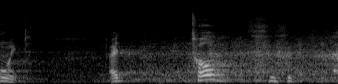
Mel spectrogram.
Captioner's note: audience laughing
